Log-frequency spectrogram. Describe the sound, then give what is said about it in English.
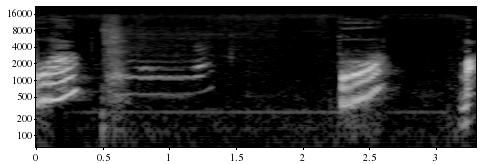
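A man's voice imitates a cat, giving four short, clear meows with pauses between them, the second one longer and steadier, fairly loud. “Now, I'm impressed by the sound he makes because that does sound like a cat, but what was that second part?”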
